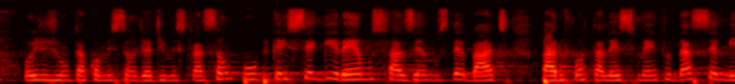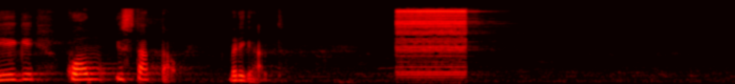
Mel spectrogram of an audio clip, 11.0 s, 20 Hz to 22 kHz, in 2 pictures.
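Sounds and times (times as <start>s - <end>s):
electric buzzer: 8.5s - 9.4s.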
